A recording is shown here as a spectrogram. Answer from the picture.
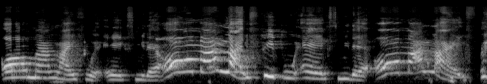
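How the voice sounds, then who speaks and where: In a Southern US accent, a woman speaks fairly slowly at a high pitch with very wide pitch swings. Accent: southern twang, dragging her R's and L's. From Maryland, US. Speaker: livestream host. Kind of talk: casual chat. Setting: livestream panel with headset mic.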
